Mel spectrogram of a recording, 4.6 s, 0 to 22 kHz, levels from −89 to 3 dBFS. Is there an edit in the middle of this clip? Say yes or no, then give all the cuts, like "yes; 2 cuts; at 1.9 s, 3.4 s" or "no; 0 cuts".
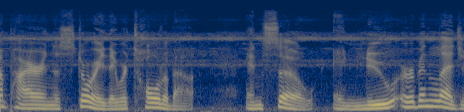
no; 0 cuts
